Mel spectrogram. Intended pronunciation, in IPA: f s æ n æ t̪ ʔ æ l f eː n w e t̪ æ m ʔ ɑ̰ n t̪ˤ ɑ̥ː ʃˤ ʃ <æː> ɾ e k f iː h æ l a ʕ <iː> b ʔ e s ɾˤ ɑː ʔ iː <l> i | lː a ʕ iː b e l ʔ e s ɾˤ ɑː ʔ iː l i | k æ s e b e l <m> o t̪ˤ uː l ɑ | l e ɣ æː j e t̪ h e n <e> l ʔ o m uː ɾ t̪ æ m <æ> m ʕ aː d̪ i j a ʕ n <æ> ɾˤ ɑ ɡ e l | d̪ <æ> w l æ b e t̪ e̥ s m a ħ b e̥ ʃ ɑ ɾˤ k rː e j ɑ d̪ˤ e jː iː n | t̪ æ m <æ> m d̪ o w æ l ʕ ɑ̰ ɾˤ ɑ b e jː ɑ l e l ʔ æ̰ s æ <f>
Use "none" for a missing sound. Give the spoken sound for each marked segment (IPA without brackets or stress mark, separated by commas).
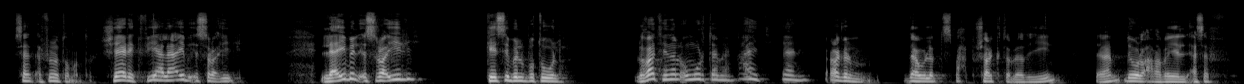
æː, iː, l, b, æ, æː, i, æ, æː, f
